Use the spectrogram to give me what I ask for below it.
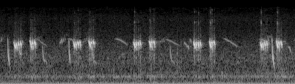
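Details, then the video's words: Common quail calling in the morning: short, clipped notes grouped in quick pairs, each group repeated roughly every 0.6 seconds, with faint slurred notes between them over a steady background hiss. "Common quail calling in morning time"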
